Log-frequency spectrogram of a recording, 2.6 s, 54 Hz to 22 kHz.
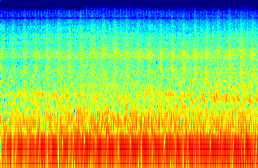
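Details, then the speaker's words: Mustang V8 with new Holley Sniper 2 fuel injection, first start after sitting a long while, fired on second or third try; fast, even light ticking over steady idle, owner hears a lifter ticking. Lifter tick. "fired right up on the second or third try. I hear a lifter kicking fin. See if that comes out."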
